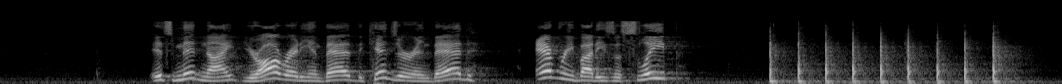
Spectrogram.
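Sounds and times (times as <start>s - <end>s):
speech: 1.5s - 6.9s
knocking on a wooden door: 7.7s - 10.4s.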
